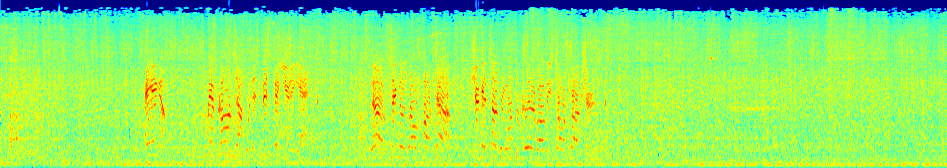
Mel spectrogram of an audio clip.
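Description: A tank engine rumbles steadily and low.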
